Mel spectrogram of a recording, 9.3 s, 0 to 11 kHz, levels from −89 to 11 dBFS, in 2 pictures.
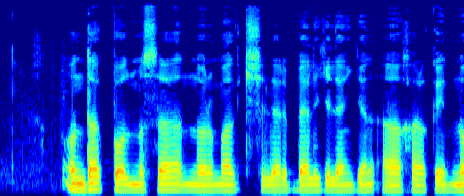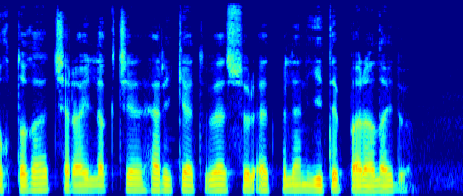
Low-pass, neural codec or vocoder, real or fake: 9.9 kHz; none; real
